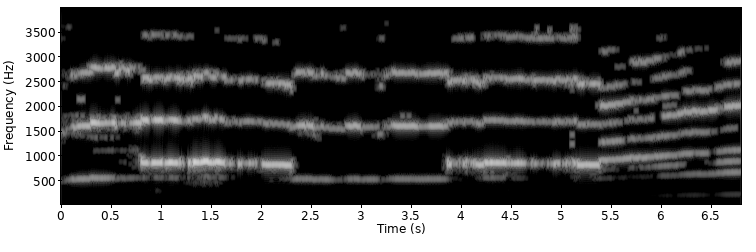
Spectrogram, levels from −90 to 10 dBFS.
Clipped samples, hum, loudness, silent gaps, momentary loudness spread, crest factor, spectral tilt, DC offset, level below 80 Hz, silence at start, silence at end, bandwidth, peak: under 0.1%; none; -23 LUFS; none; 15 LU; 16 dB; 10.5 dB/octave; under 0.1%; under -90 dBFS; 0 s; 0 s; 3.8 kHz; -6 dBFS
